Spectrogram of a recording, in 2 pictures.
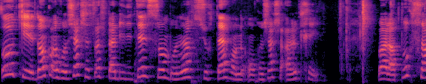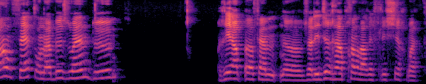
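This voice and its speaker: A woman's voice: on the high side, unhurried, fairly bright tone. A middle-aged woman with a stuffy head cold, giving a casual tarot reading at home into a desk mic, rambling and full of hesitations and self-corrections. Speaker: tarot reader. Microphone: desk microphone.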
